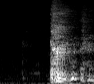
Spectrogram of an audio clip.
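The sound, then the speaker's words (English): A single harsh cough from a person recovering from fluid buildup in the lungs breaks out suddenly and loudly after near silence. “I mean, I still have it a bit, right? I'm coughing, yeah.”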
